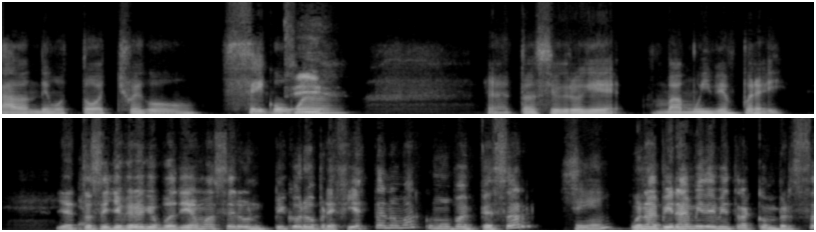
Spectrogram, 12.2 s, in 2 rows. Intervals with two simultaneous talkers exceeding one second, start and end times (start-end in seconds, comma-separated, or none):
none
